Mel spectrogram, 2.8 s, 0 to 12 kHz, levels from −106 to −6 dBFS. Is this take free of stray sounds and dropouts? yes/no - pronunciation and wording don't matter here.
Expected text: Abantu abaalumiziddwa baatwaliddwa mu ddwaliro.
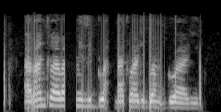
no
